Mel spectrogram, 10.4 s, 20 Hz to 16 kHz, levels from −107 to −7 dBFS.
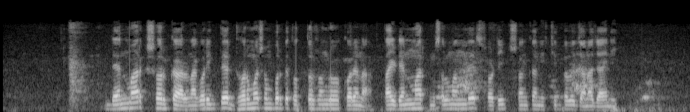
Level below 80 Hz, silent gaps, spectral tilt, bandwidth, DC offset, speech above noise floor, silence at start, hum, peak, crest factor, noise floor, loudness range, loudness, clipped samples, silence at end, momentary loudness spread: -64 dBFS; none; -5.5 dB/octave; 8 kHz; under 0.1%; 38 dB; 1.05 s; none; -12 dBFS; 20 dB; -70 dBFS; 4 LU; -32 LUFS; under 0.1%; 0.55 s; 18 LU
